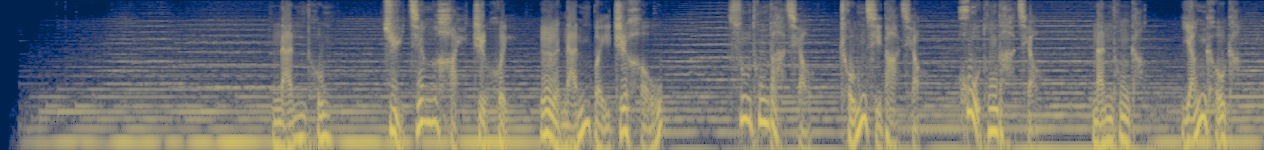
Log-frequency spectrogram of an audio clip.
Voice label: 男, 学习专题, 沉稳大气; 南通理工学院

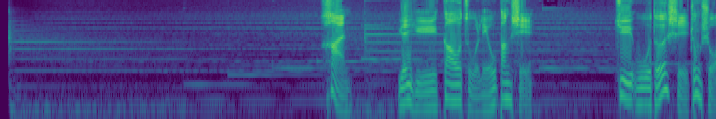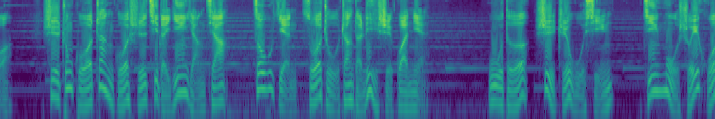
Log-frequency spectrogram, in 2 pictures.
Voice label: 男 纪录片, 国语男声配音; 汉瓷

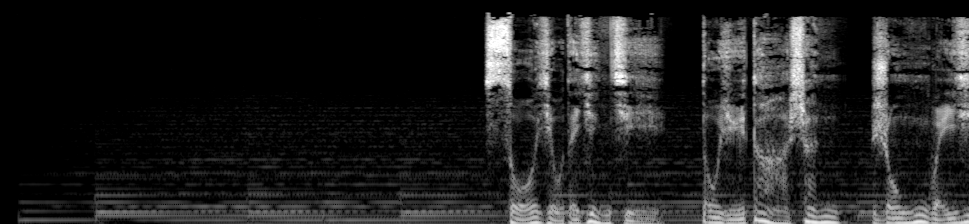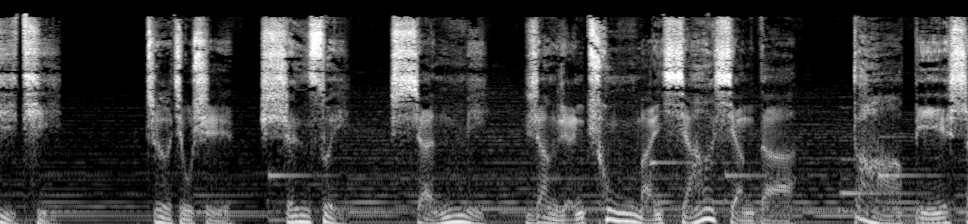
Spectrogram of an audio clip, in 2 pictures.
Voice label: 男 公益, 国语男声配音, 浑厚; 大山里的孩子; 浑厚专题

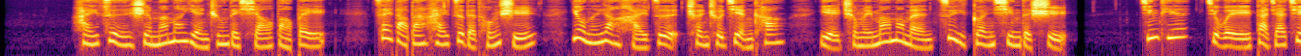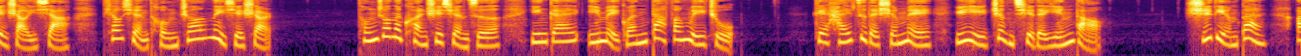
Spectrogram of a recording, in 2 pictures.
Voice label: 女 宣传广告 新版儿童棉袄宣传广告; 十点伴

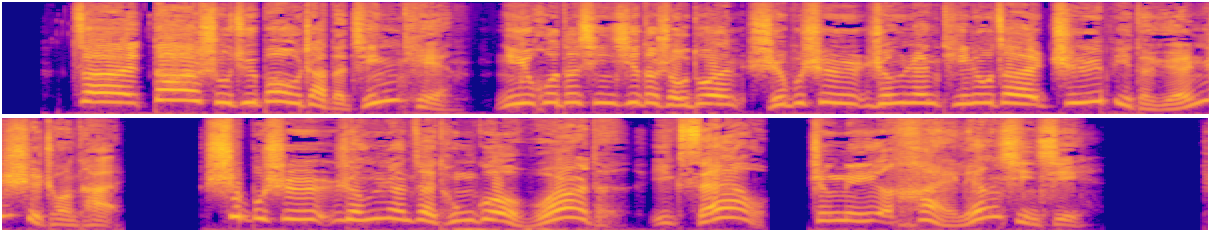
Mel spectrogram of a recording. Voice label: 男 产品介绍 宣传介绍; Formtalk

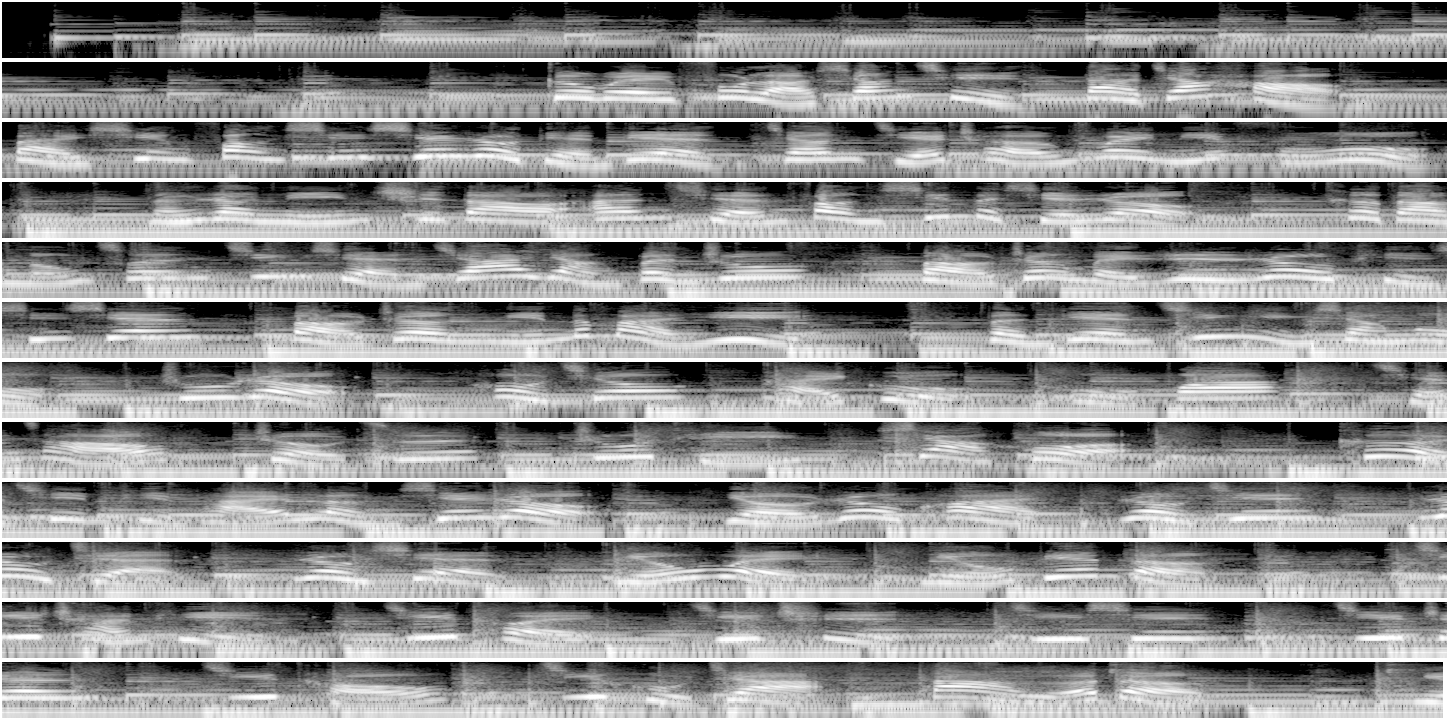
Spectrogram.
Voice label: 女 促销, 国语女声配音; 百姓放心鲜肉点

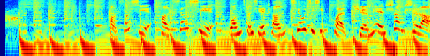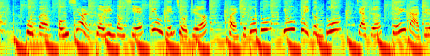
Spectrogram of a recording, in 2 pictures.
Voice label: 女78号 广告 好消息促销类, 国语女声配音 年轻

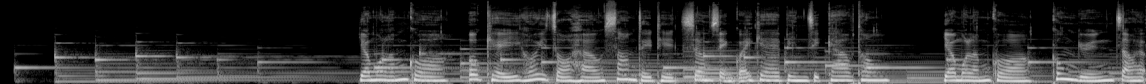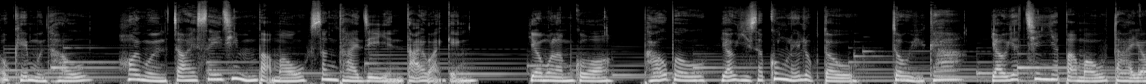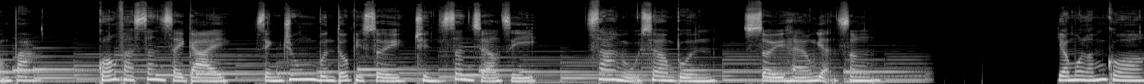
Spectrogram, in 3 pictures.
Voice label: 英女 粤语 感性温馨 别墅地产

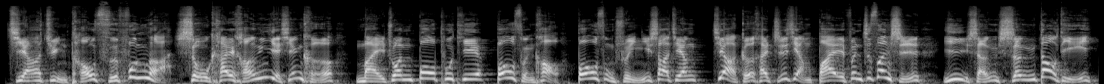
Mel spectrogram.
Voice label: 男声配音 促销广告 陶瓷; 国语男声配音

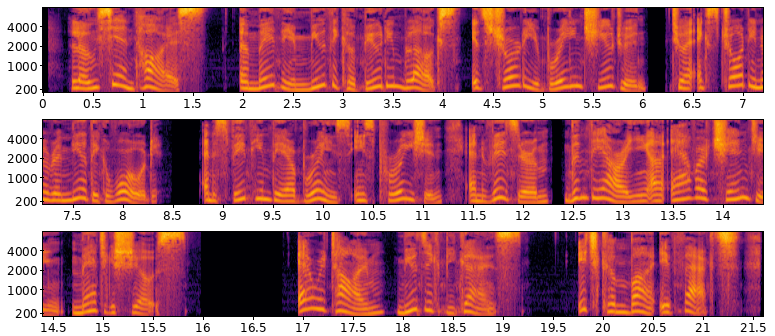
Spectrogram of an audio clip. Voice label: 女 广告 儿童乐器积木英语广告; long Xian Toys

